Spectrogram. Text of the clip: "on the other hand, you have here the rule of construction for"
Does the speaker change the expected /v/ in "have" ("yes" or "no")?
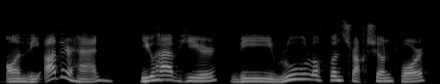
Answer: no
